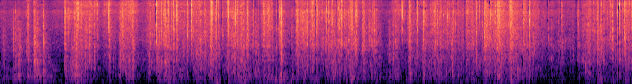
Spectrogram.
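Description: Paper sandwich wrapper being unfolded and crinkled by hand as a sub is unwrapped: a steady, irregular rustling and crackling of paper.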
